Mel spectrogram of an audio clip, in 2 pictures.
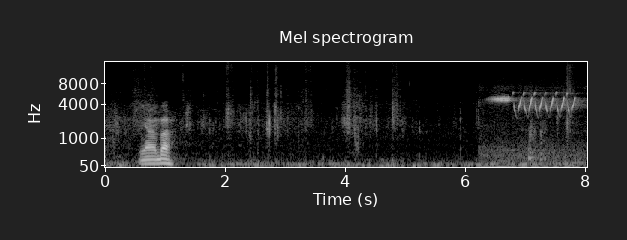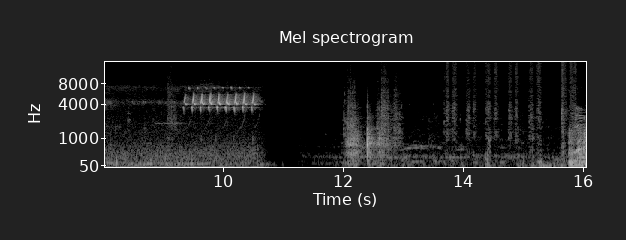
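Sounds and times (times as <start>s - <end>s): background hiss: 6.2s - 10.7s
songbird singing: 6.2s - 10.8s.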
